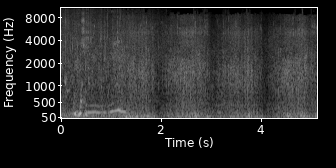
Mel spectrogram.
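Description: Water running and splashing in a brook, swelling and easing roughly once a second, with a low voice murmuring briefly at the start.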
